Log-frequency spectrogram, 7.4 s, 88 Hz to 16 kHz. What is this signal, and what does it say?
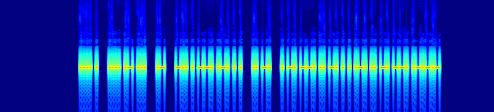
Morse code, heard as a keyed tone, about 50 wpm, 700 Hz. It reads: HE HAS A DEGREE IN ENGINEERING.
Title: Sentences from Top 1500 Words 50wpm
